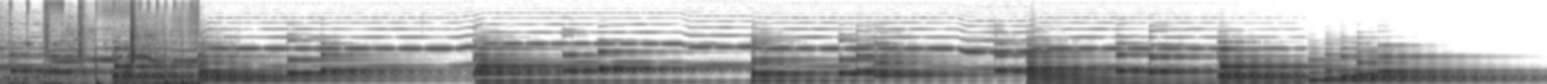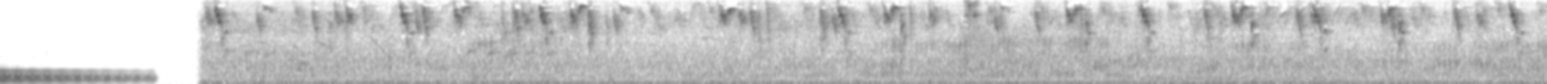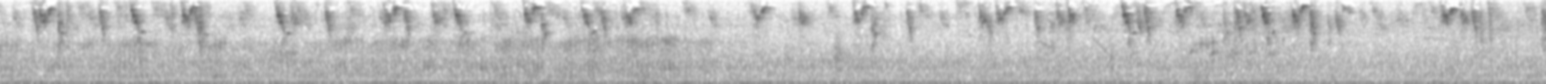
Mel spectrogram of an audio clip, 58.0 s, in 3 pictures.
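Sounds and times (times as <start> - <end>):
small birds chirping: 21.8 - 58.0.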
